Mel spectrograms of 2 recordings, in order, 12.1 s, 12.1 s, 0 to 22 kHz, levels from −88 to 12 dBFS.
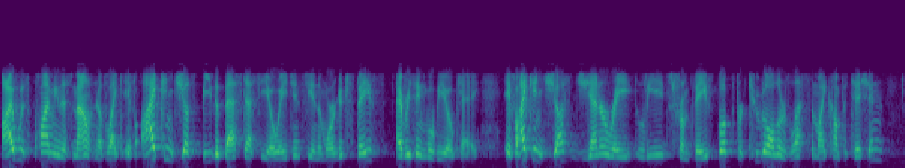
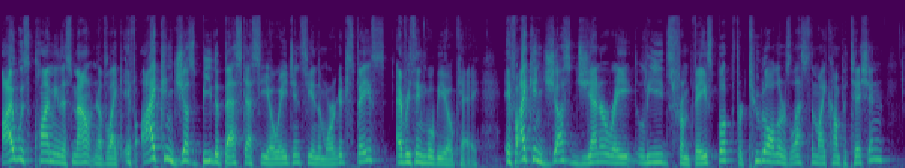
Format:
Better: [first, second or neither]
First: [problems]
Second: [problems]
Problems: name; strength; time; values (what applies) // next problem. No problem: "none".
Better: second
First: phone-call audio; nothing above 3.5 kHz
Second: none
